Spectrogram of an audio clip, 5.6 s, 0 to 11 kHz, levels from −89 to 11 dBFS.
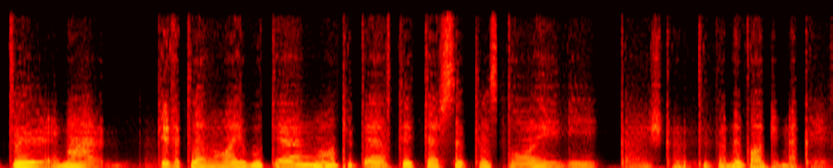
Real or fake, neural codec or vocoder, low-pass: fake; codec, 44.1 kHz, 0.9 kbps, DAC; 9.9 kHz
